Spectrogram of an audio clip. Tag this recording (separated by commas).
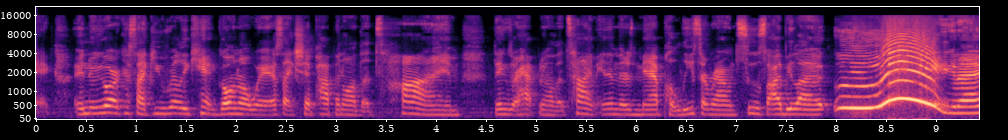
Speech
